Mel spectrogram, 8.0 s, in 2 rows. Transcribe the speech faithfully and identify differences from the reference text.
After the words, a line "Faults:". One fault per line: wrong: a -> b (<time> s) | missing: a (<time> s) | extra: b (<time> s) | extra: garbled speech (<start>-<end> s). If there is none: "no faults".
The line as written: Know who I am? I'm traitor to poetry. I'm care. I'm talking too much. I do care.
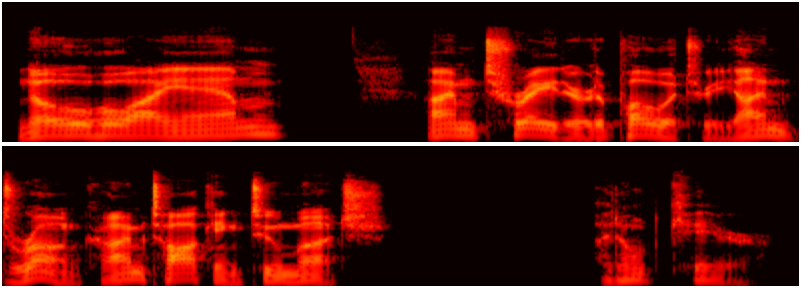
Know who I am? I'm traitor to poetry. I'm drunk. I'm talking too much. I don't care.
Faults:
wrong: care -> drunk (3.9 s)
wrong: do -> don't (7.0 s)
